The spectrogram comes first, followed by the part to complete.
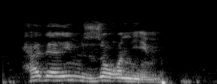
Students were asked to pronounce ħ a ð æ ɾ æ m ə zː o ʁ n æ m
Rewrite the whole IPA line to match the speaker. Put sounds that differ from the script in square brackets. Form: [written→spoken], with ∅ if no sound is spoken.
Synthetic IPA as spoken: ħ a ð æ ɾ [æ→i] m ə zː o ʁ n [æ→i] m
